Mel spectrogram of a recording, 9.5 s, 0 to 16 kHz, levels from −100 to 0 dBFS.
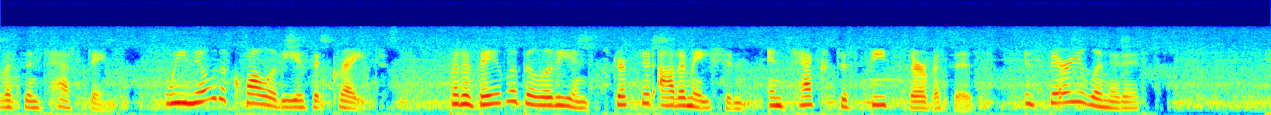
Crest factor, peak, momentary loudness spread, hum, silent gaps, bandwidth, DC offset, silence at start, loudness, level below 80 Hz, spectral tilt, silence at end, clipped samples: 18 dB; -4 dBFS; 18 LU; none; none; 7.6 kHz; under 0.1%; 0 s; -22 LUFS; -54 dBFS; -7 dB/octave; 0 s; under 0.1%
